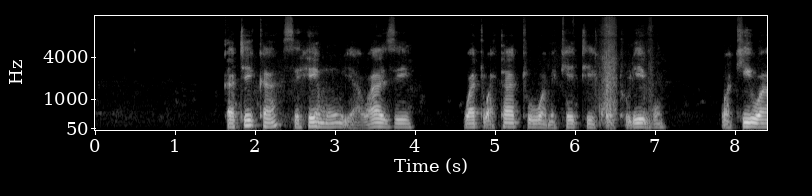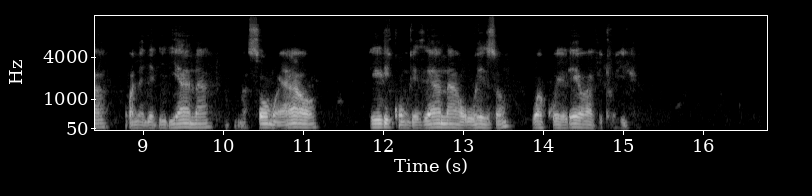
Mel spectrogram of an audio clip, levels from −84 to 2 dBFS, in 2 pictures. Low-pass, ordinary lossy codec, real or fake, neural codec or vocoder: 14.4 kHz; Opus, 24 kbps; fake; vocoder, 44.1 kHz, 128 mel bands, Pupu-Vocoder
